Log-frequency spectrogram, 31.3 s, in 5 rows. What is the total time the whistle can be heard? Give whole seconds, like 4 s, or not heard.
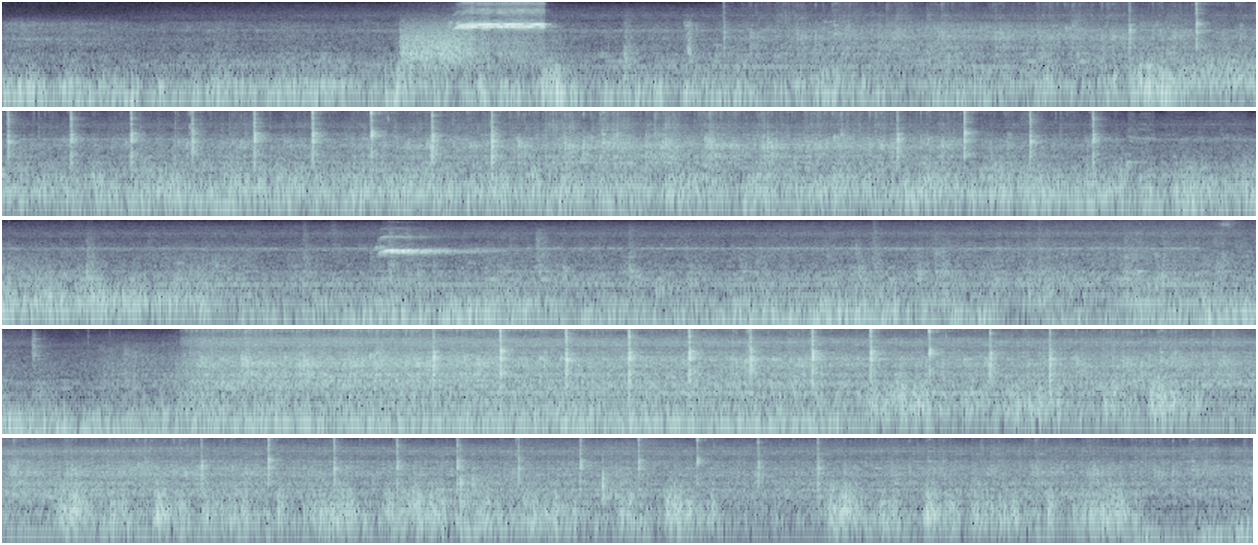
2 s.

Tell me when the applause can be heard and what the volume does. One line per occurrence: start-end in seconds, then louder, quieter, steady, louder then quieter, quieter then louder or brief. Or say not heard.
3.5-11.9 louder
19.7-31.2 quieter.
